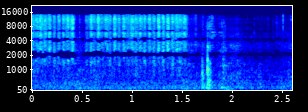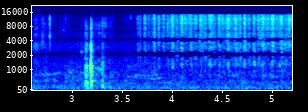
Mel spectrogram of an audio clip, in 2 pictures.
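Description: Toothbrush scrubbing a paste of detergent and baking soda into a grease stain on linen fabric: a fast, scratchy brushing that pauses about a second and a half in and resumes after about two seconds, with two short knocks, the louder one about three seconds in.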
